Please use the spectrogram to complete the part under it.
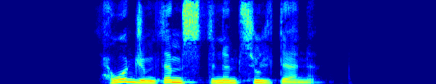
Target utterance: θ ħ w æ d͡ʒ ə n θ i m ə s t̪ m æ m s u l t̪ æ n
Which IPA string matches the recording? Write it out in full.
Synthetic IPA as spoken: θ ħ w æ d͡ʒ ə m θ æ m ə s t̪ n æ m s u l t̪ æ n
